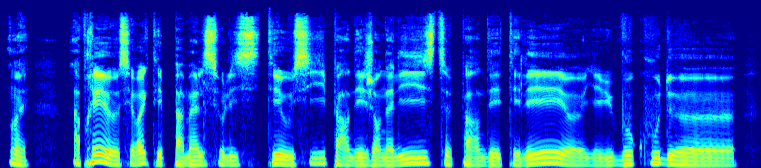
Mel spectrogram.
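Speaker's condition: No condition

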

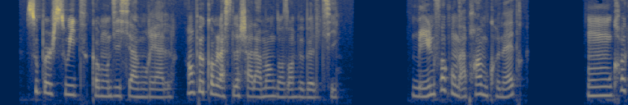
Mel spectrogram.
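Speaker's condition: No condition

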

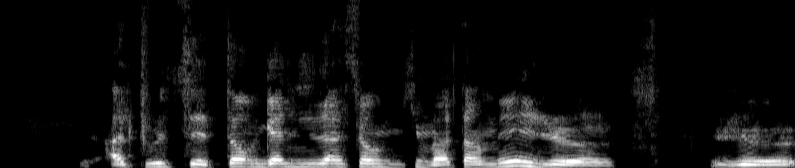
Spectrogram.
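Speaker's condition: Dystonia; receives injections

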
